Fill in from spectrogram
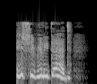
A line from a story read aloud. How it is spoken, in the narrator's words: Anne asked, her voice high and broken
